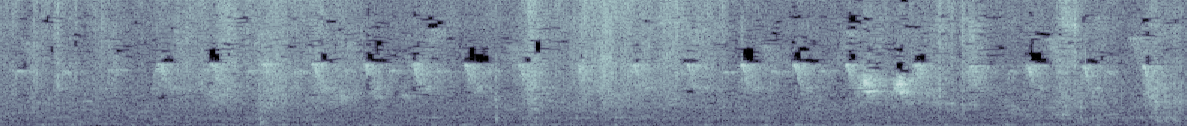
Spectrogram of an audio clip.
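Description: Small birds chirping, quick short high calls repeated several times a second, over a low steady outdoor rumble.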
